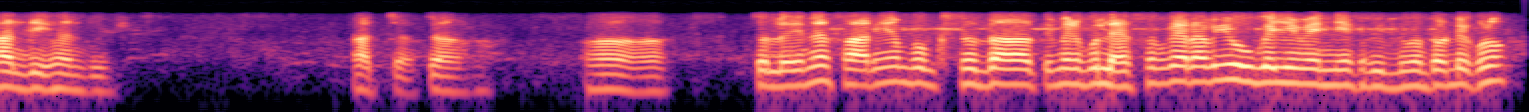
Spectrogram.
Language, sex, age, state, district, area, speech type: Punjabi, male, 30-45, Punjab, Barnala, rural, conversation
